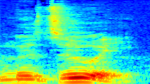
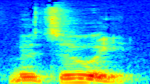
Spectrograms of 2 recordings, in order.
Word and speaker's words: むずい: of yes not muu or muu e but muui okay the pronunciation is muui so the accent is on okay on all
